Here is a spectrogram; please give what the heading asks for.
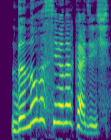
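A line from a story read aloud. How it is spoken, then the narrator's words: Laughing woman. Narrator (Russian): смеясь, махнула рукой дама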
